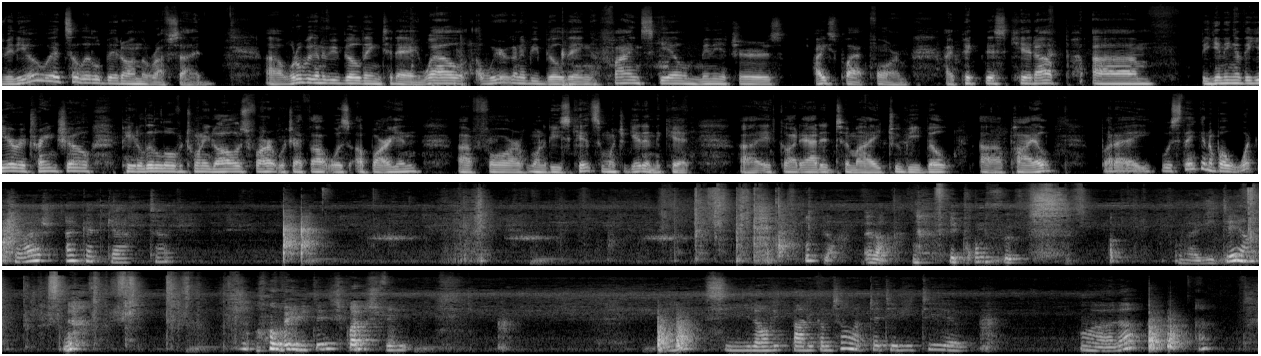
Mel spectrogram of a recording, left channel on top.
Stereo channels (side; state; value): both; different; correlation 0.00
